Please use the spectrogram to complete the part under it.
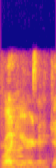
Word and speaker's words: Rudyard: Because I know he was, you know, British, and he wrote I want to say it was Rudyard, just R-U-D-Y-A-R-D, right? – Yeah.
